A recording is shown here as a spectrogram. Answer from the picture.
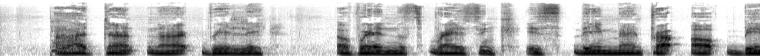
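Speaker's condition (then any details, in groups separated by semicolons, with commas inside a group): Acquired brain injury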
